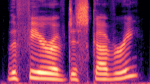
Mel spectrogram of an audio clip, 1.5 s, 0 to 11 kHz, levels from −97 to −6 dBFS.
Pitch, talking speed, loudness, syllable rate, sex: 230 Hz, 160 wpm, -16 LUFS, 5.4 syllables/s, female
